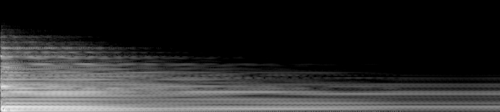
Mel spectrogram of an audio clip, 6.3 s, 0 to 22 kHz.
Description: SG1 PNO  C 1.wav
